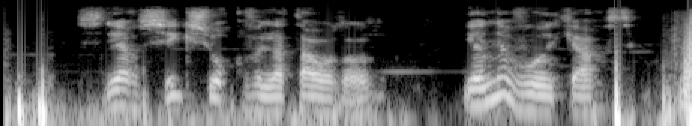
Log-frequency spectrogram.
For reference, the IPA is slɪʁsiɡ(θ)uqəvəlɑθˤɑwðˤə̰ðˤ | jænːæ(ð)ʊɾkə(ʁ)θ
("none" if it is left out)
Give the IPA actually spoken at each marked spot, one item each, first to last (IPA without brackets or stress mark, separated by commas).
s, v, ʁ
